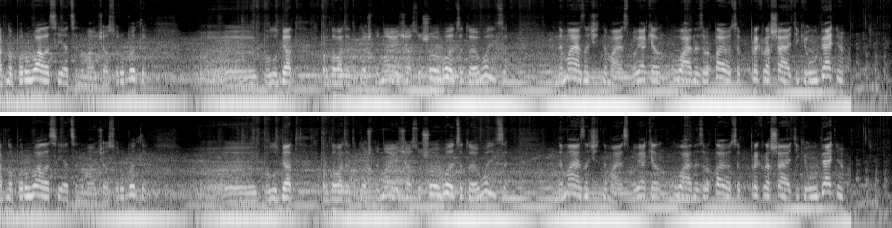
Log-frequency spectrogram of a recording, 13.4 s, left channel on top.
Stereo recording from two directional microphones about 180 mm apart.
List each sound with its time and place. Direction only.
0.0 s speech: centre (ahead or behind)
3.3 s livestock: 15° right (ahead or behind)
4.9 s speech: 25° right (ahead or behind)
8.4 s speech: 10° right (ahead or behind)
